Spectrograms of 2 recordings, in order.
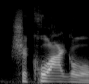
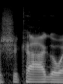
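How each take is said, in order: First: Put-on movie-cop Chicago accent, "Chicago" as "shi-KWAH-go"; over-embellished Chicago accent. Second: Said in the usual way. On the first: Mimicking police in The Fugitive, over-embellished Chicago accent. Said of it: "you can hear the police when they talk".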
